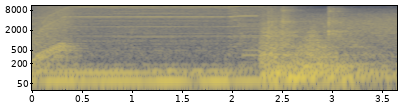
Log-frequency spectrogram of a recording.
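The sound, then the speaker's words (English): A motorized door slides shut with a steady mechanical whir that rises at the start, then finishes with a loud, heavy clunk as it seals, with no voices. “Okay, I'm gonna close the door.”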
